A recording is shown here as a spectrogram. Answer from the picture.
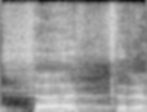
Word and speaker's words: सहस्र: दूसरा शब्द है सहस्त्र किरण ध्यान दें श्र है त्र नहीं है जैसे शास्त्र में स में त्र जुड़ा हुआ है लेकिन सहस्र में स को र जोड़ा गया है।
